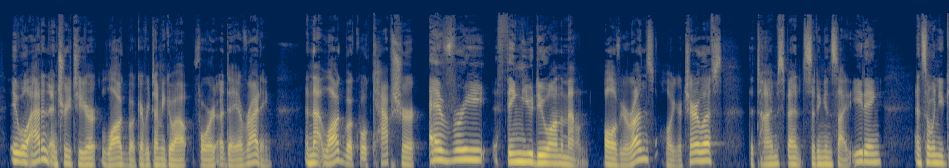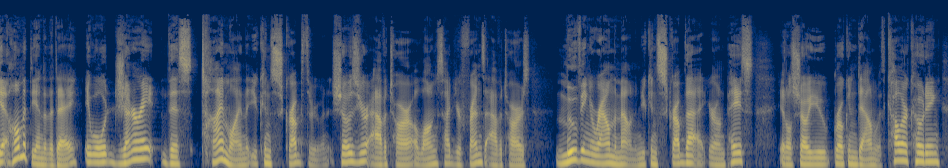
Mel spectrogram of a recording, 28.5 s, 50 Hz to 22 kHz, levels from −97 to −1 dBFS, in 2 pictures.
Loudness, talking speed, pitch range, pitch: -25 LUFS, 200 wpm, 110-155 Hz, 125 Hz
